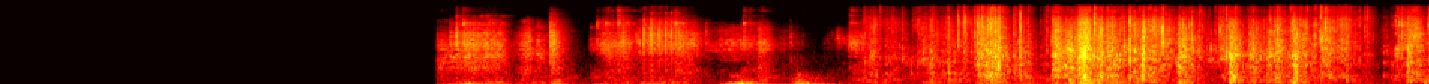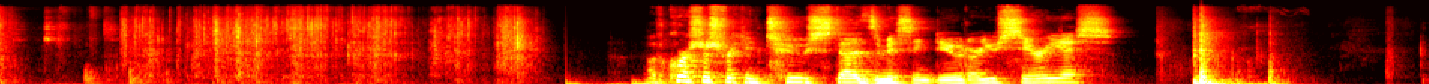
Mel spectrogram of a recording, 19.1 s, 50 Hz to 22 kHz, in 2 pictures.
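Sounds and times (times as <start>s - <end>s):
plastic pieces clicking on a desk: 2.9s - 6.0s
plastic bag rustling: 2.9s - 13.3s.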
